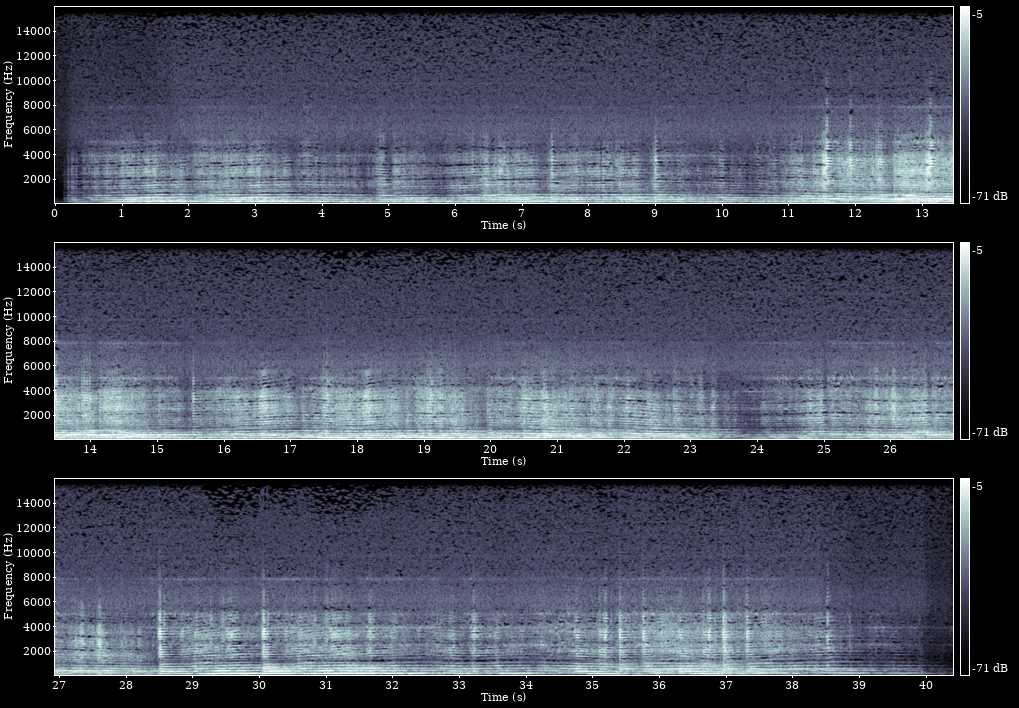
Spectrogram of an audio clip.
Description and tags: I duplicated a guitar gliding sound (made with a slide, sort of) and mixed the two tracks applying some displacement in time. Was looking for a 'fugue' effect.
